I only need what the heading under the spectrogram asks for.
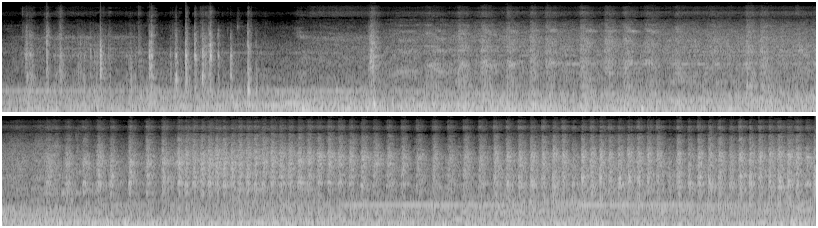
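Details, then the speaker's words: Engine catches and settles to a rough idle with fast, sharp top-end ticking; diagnosed as a lifter turned sideways, engine needs replacing. "That's not good. That noise. That noise is a lifter turned sideways and the lifter boards."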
